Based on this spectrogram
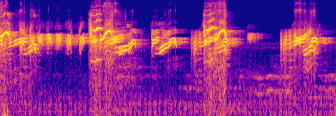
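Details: Crimson sunbird lure call for trapping: four bursts of piercing, high chirps and short rising-falling trills, each under half a second, spaced roughly a second apart.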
